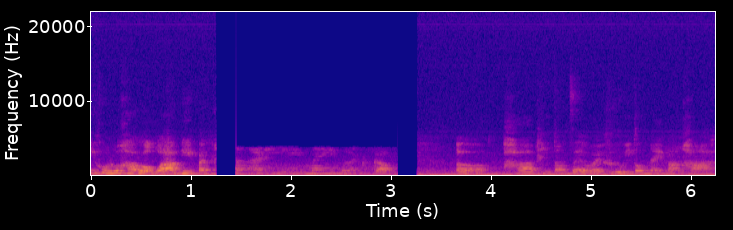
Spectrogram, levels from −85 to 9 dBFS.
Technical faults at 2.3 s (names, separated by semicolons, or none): input switched to a poorer device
